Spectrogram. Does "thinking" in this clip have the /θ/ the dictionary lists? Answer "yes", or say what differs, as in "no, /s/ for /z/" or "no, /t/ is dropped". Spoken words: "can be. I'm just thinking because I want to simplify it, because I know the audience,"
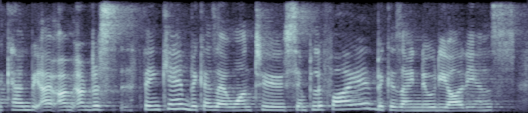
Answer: yes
